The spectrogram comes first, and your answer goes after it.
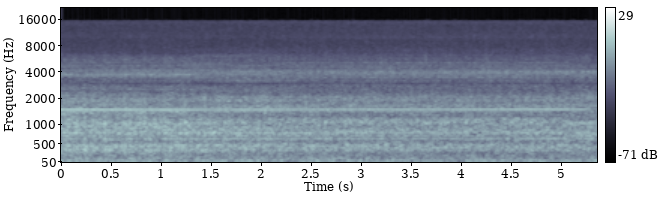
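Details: Chinese 5 kW portable diesel heater on bench test at about 12 V battery, no 14 V needed, running six to eight minutes on full power: steady even roar from burner and fan with a faint constant tone, no surging or misfire; normal.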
